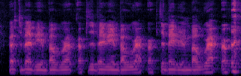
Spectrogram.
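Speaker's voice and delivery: rapid-fire, quickly repeated speech. Taking up the challenge to say a tongue twister ten times, said fast. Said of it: "Say that ten times fast".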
